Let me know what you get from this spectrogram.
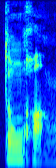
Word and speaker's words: Dunhuang: On est là, vous allez m'aider d'abord à prononcer, ensuite à localiser, à Dunhuang ? – Dunhuang, oui.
